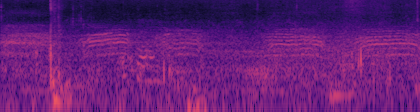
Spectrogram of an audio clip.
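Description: Crows cawing at a distance: about four short, faint caws spread through a few seconds.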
